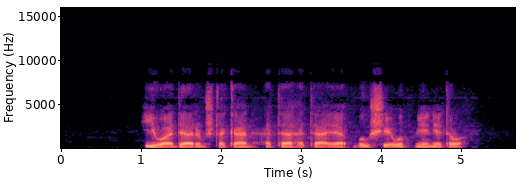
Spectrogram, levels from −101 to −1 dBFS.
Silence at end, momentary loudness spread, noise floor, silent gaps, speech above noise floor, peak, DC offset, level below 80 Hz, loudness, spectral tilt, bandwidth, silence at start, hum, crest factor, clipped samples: 0.65 s; 7 LU; -89 dBFS; none; 64 dB; -10 dBFS; under 0.1%; -66 dBFS; -25 LUFS; -6 dB/octave; 7.6 kHz; 1.05 s; none; 16 dB; under 0.1%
